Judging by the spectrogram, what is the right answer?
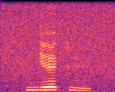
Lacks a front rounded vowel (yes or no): no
